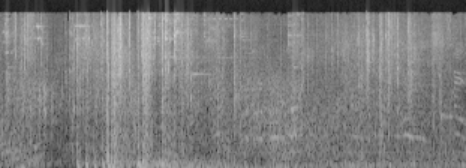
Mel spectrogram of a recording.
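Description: Rifle shots crack in quick bursts.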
